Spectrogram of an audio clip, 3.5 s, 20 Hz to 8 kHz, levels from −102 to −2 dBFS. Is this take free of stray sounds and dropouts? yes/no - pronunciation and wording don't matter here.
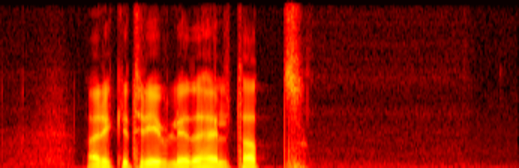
yes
